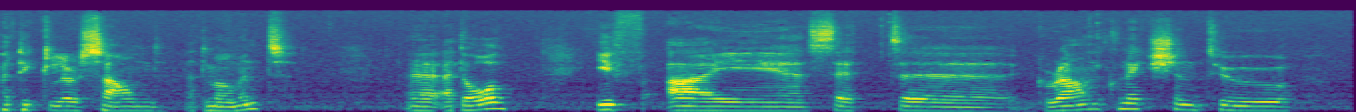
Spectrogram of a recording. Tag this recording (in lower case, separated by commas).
speech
